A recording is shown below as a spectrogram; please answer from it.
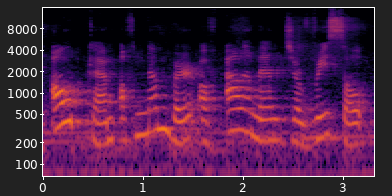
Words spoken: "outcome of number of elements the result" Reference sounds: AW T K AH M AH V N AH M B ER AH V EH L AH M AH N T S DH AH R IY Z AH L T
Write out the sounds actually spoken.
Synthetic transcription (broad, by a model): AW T K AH M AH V N AH M B ER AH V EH L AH M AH N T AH R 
